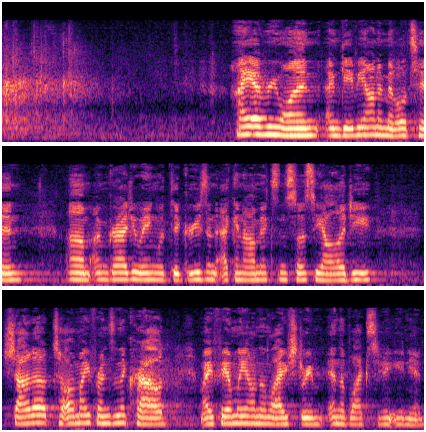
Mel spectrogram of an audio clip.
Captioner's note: cheers and applause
